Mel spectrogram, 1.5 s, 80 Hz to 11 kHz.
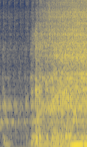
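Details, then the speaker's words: Factor 150 after repair of loud bearing-like rumbling noise low in the engine, a known chronic fault: engine starts and settles into smooth, even running, no knock or rattle; noise gone, charging about 13.3 V. "Então vamos ligar motoca e tá aí ó moto limpa sem aquele barulho padrão da forma que tem que ser"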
